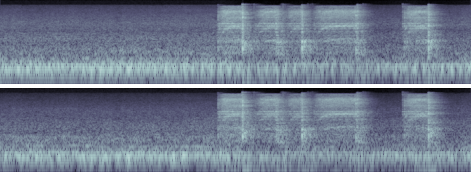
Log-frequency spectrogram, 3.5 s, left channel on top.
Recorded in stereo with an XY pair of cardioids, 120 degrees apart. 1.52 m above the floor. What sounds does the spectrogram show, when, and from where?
1.6 s a drill: 15° left, 0.7 m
